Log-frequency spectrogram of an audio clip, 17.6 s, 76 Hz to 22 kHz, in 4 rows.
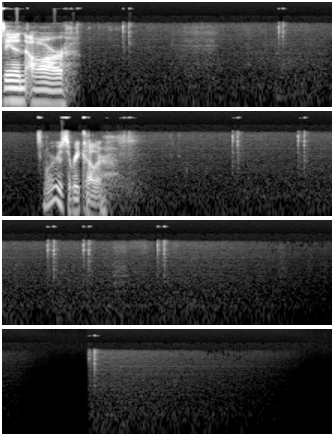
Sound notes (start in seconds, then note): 0.0 click; 1.5 clicking; 7.3 clicking; 9.4 sighs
